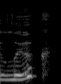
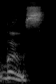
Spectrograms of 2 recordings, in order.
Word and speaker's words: Luc: Yeah, did anyone else struggle with pronouncing his name? I think it's supposed to be Luke, but when she said short for Lucian, I went, wait, is it still pronounced Luke or is it loose?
